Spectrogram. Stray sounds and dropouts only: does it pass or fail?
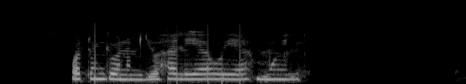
pass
